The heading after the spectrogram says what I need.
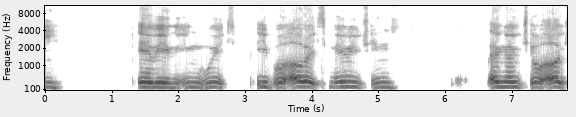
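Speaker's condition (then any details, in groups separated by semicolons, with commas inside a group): Cerebral palsy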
